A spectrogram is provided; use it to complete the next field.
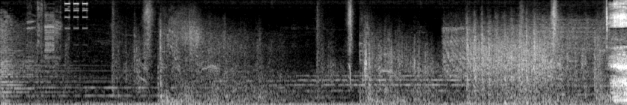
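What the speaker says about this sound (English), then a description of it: "That's a lot of minigun." Minigun fire in a video game, a steady, dense rattle that runs for several seconds at moderate loudness, with sharper bursts layered on top and a louder surge at the very end.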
